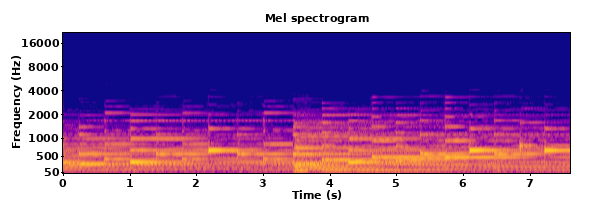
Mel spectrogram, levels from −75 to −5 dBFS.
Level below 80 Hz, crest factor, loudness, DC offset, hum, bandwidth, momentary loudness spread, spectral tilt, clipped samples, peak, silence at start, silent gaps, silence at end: -46 dBFS; 12 dB; -20 LUFS; under 0.1%; none; 4 kHz; 6 LU; -13.5 dB/octave; under 0.1%; -8 dBFS; 0 s; none; 0 s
